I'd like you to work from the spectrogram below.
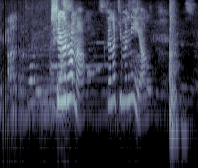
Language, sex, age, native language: Icelandic, female, 18-19, Icelandic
